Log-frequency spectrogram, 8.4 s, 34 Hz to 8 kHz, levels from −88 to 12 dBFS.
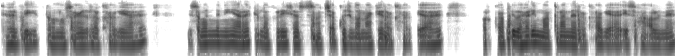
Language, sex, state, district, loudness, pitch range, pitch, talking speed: Hindi, male, Bihar, Gopalganj, -18 LUFS, 110-125 Hz, 115 Hz, 240 wpm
